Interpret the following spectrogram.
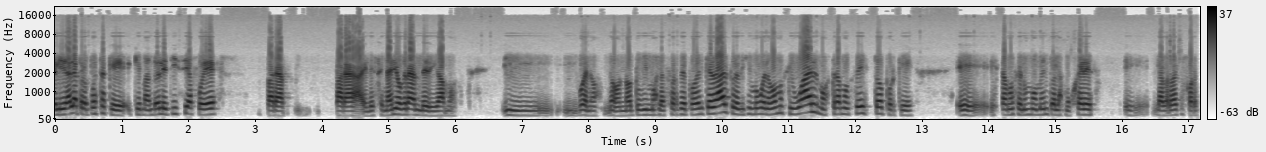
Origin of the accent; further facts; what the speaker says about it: Parera, La Pampa, Argentina; estoy como a 200 kilómetros de Santa Rosa, ellas dos viven ahí, claro. Yo soy de Parera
